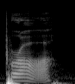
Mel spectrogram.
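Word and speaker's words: braw: First, we have the word bra, which is spelled B-R-A-W.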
